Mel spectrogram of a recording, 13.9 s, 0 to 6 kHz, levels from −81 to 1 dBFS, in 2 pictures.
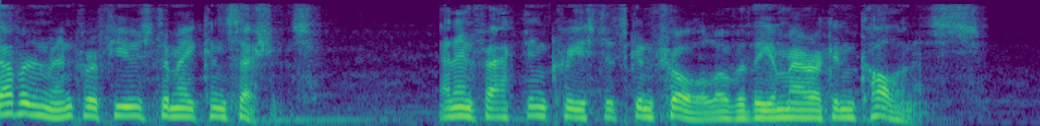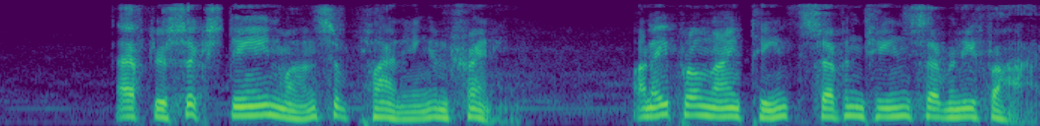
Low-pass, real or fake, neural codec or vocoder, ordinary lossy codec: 5.4 kHz; fake; codec, 16 kHz, 16 kbps, FunCodec, trained on Chinese and English, 50 frames a second; AAC, 24 kbps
